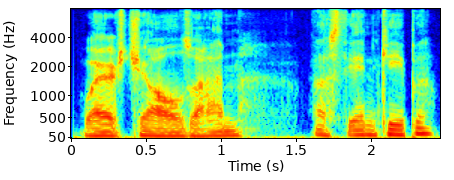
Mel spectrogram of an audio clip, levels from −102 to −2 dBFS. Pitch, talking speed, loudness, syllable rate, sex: 95 Hz, 170 wpm, -17 LUFS, 6.3 syllables/s, male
